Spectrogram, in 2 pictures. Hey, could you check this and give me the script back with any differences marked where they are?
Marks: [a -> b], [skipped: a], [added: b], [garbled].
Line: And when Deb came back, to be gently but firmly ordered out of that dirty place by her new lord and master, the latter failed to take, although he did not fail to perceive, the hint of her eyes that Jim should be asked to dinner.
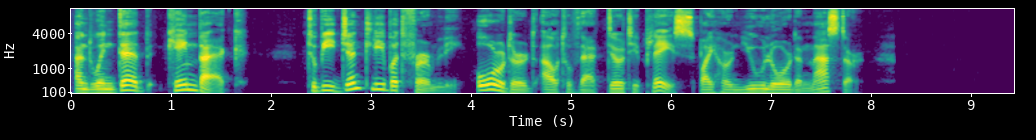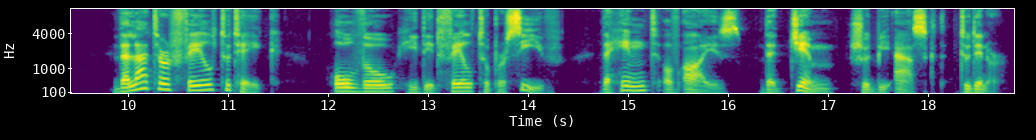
And when Deb came back, to be gently but firmly ordered out of that dirty place by her new lord and master, the latter failed to take, although he did [skipped: not] fail to perceive, the hint of [skipped: her] eyes that Jim should be asked to dinner.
